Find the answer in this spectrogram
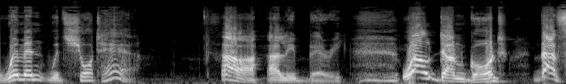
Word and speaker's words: Halle Berry: Ah, Halle Berry.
